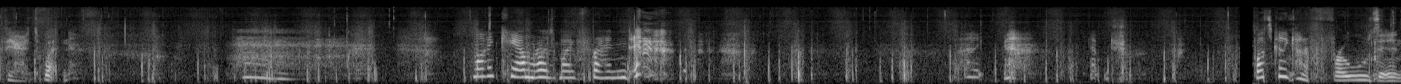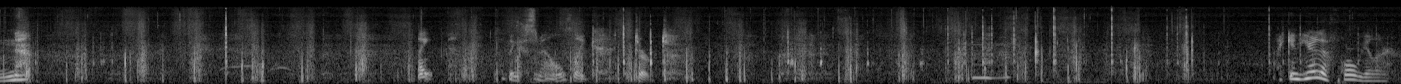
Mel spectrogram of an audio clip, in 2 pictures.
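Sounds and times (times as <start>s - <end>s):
woman speaking: 0.0s - 0.9s, 4.7s - 7.1s, 9.5s - 11.4s, 12.6s - 14.4s, 18.1s - 20.9s, 23.7s - 24.2s, 26.7s - 28.0s
footsteps in snow: 0.0s - 26.0s
breathy sigh: 2.3s - 4.4s.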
